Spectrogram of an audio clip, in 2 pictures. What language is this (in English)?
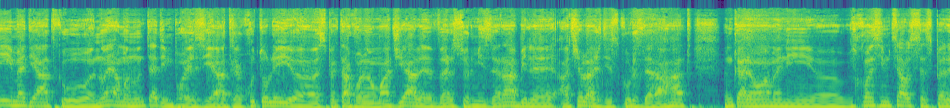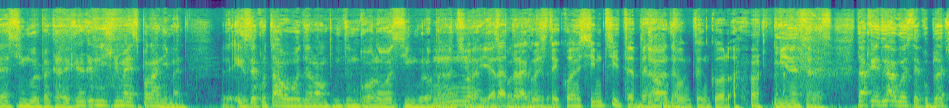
Romanian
